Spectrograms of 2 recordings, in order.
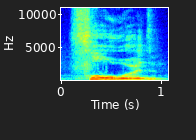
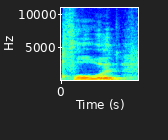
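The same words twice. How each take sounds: First: The word is said slowly with careful articulation. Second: The word is said quickly without careful articulation.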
